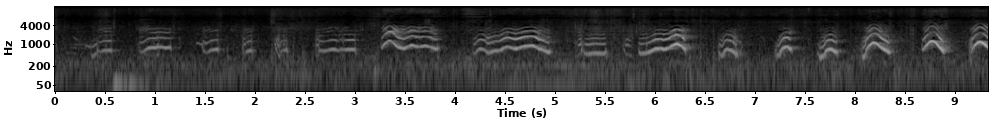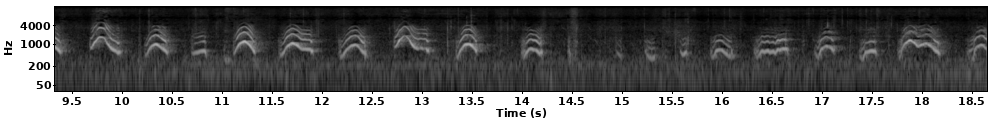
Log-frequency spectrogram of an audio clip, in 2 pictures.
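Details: Newborn Shiba Inu puppies, deaf and blind a few hours after their 19 October 2022 birth, calling the mother; fast, insistent series of short rising-falling squeaks, about two per second, growing louder through the middle.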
